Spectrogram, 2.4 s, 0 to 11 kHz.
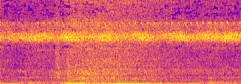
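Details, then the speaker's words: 2007 Toyota Highlander with a rattle complaint, after several possible rattle sources were fixed and a small exhaust leak was suspected. Revs rise and fall with a smooth, even rumble and no rattle. Normal revving, problem solved. "no noise at all all right problem solved on to the next job"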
